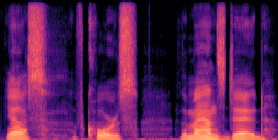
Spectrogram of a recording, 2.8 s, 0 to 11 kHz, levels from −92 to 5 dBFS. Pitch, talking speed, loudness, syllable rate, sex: 150 Hz, 130 wpm, -17 LUFS, 3.5 syllables/s, male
